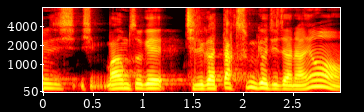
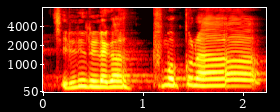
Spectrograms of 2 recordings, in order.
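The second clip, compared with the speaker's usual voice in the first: higher, slow, marvelling; mock joyful realization; 8 semitones higher, 3 dB louder, slower than usual. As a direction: savour the discovery with hammed-up delight. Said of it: "좀 더 기쁘게 해야 되는데".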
